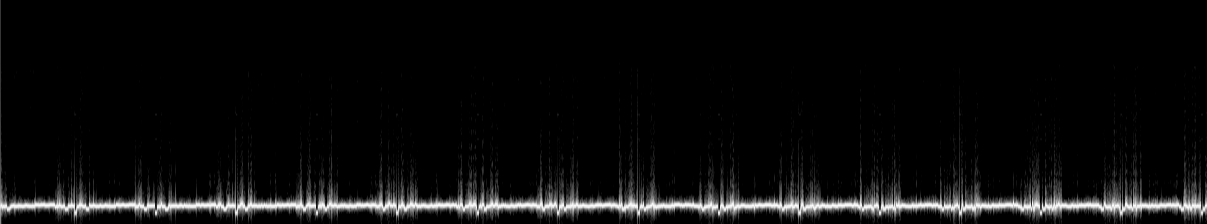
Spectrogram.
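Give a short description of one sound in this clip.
A high electronic tone beeps on and off in a quick repeating pattern, like Morse code from a keyer.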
